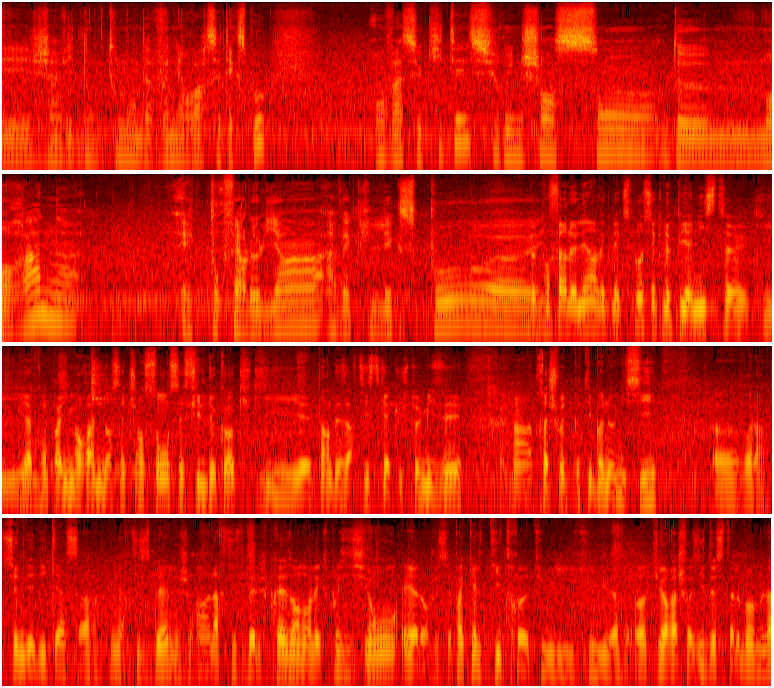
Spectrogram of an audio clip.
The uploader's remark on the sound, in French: Une émission en direct des Halles Saint-Géry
